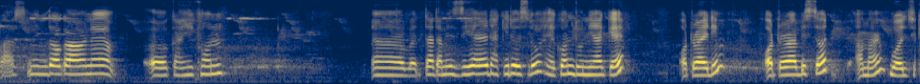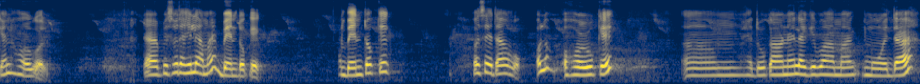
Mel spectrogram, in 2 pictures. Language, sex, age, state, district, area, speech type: Assamese, female, 18-30, Assam, Charaideo, urban, spontaneous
